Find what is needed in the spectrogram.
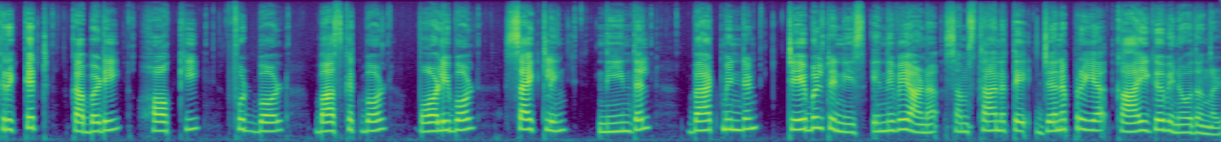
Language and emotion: Malayalam, neutral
